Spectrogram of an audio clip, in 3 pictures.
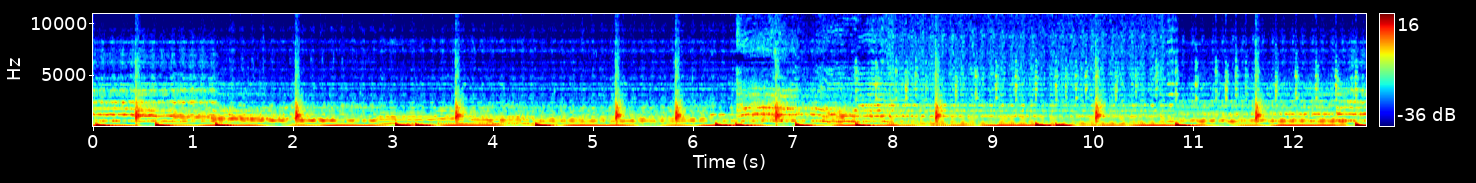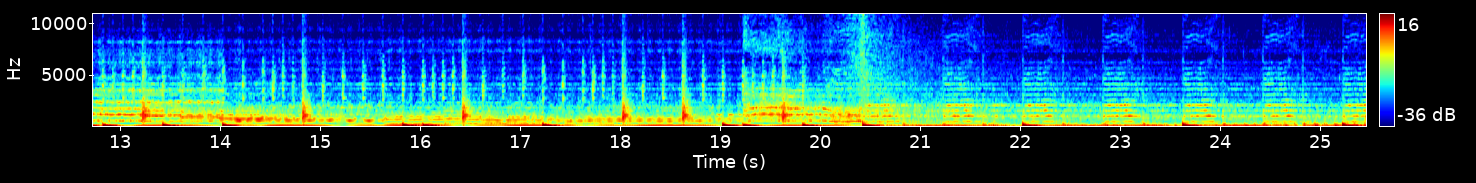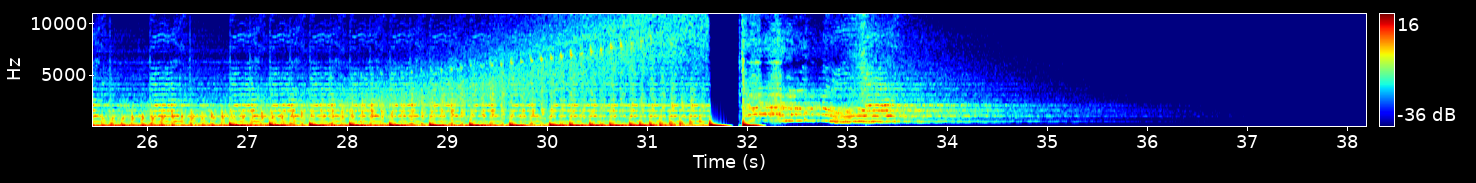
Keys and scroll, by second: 1.8 v, 6.0 ctrl+shift+], 6.2 ctrl+x, 6.8 ctrl+f, 8.1 ctrl+x, 8.5 ctrl+f, 8.7 ctrl+[, 15.5 g, 19.6 v, 21.5 g, 24.4 v, 28.1 g, 30.0 v, 30.8 z, 32.3 v.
